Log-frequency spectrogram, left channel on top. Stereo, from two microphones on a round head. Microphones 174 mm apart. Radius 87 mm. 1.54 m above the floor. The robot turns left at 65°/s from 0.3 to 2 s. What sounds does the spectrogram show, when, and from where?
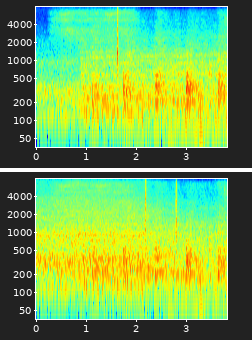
0.9 s footsteps: 10° left (ahead or behind), 8.5 m; by 3.8 s 55° right (ahead or behind), 6.5 m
